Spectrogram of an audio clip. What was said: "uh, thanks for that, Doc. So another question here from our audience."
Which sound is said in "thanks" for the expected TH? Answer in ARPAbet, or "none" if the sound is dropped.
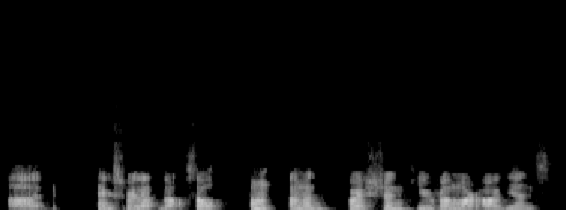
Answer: T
